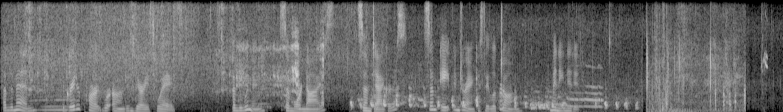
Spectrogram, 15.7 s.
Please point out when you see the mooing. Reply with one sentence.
The mooing can be heard from 0.5 to 1.6 s.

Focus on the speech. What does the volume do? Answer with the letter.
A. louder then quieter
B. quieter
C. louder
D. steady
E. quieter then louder
D.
